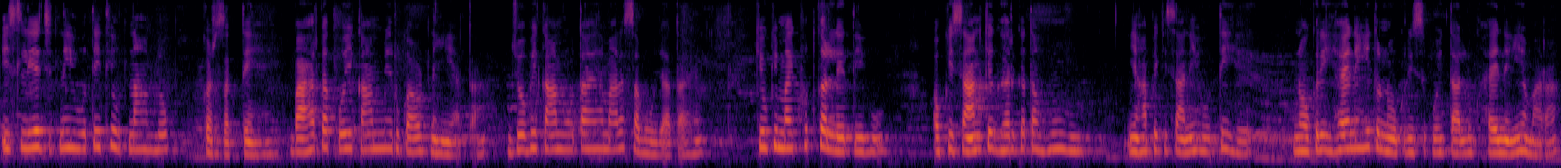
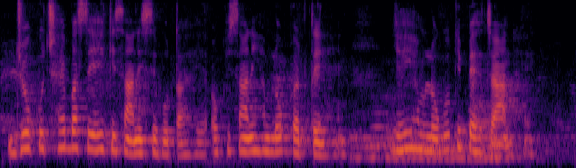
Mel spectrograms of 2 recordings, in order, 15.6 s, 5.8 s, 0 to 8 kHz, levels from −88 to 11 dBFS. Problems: background sounds at intervals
